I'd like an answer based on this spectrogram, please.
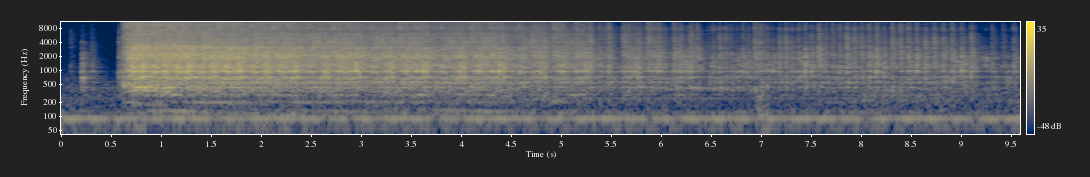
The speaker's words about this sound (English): And what I've done is I've assigned manga tile to each of 10 slots, so we're going to spin the Wheel of Manga.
